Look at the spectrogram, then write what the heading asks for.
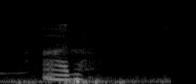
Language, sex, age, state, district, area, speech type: Santali, female, 18-30, West Bengal, Purulia, rural, spontaneous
